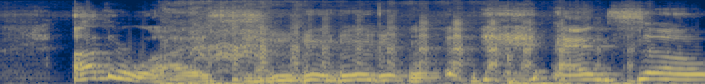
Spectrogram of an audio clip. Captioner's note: laughing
